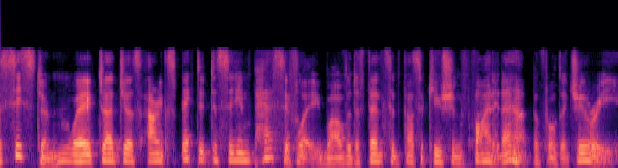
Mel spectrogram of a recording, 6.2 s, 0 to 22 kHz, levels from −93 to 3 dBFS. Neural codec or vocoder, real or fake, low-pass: codec, 24 kHz, 0.9 kbps, WavTokenizer, medium music audio release; fake; 7.2 kHz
